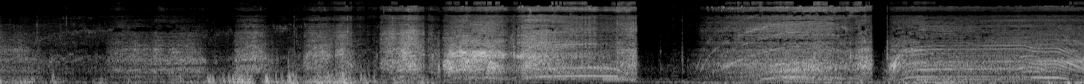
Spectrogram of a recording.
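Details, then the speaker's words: Traxxas Maxx Slash RC truck fitted with M2C parts, driving: electric whine rising with throttle plus a rough chattering grind that only occurs under power; traced to the rear differential. "There it is, rear diff. At least we know what it is now."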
